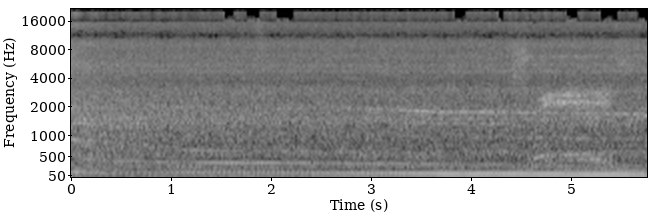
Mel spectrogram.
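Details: 1966 Mustang on swapped BMW chassis after swap: even, steady low engine hum at idle with smooth beat and no knocks or misses; no check engine lights, only a headlight warning; idle sounds healthy.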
